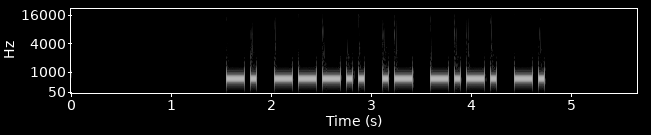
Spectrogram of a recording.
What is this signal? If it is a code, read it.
Morse code, heard as a keyed tone, about 23 wpm, 700 Hz. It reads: N8ACN
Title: Speed Racing - USA 1x3 Call Signs 20wpm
